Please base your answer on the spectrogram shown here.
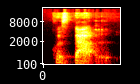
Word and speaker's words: Cristal: One of my favorite caviars is Cristal, and it's spelled like that. And you're supposed to say Cristal.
